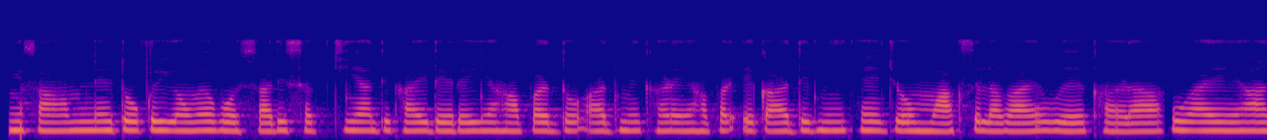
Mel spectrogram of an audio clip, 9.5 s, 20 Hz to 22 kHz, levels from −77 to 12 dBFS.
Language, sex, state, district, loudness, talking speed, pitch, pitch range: Hindi, female, Maharashtra, Nagpur, -24 LUFS, 175 wpm, 215 Hz, 210-220 Hz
